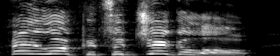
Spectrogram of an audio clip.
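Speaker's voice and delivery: put-on high, very loud old-man heckle; old man's loud "whisper". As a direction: imitate an old man whose whisper is really a yell. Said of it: "old man whisper, which is loud as fuck".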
